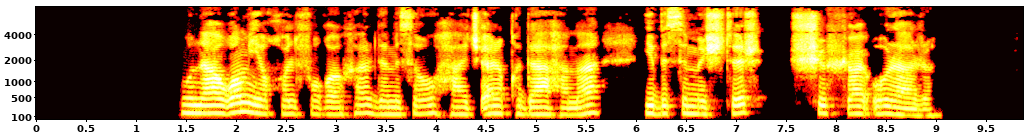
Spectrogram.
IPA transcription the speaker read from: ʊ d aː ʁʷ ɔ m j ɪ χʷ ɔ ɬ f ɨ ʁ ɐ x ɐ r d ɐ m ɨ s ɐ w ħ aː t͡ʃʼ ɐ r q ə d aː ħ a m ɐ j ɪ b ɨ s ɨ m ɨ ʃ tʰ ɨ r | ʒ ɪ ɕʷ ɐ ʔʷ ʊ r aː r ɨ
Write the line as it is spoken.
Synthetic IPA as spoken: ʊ n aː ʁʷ ɔ m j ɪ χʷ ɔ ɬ f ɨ ʁ ɐ x ɐ r d ɐ m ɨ s ɐ w ħ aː t͡ʃʼ ɐ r q ə d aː ħ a m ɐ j ɪ b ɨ s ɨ m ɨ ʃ tʰ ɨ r | ʃ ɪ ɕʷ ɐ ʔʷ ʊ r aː r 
